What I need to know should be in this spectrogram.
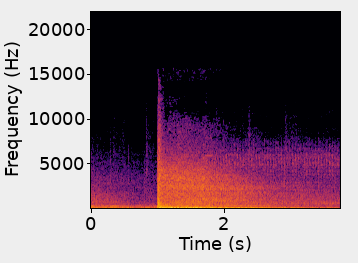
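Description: Glass shatters with a loud, sudden crash that rings out and fades.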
